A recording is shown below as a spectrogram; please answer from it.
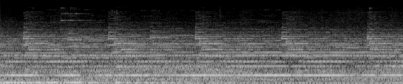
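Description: Dramatic background score: a sustained, held chord of several pitches over a low rumble.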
